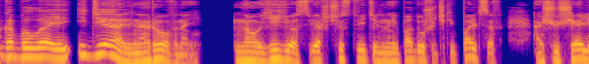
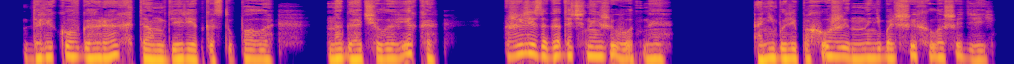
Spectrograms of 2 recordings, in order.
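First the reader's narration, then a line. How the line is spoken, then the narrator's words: Little girl reading quietly. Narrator (Russian): маленькая девочка Ора тихо читала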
